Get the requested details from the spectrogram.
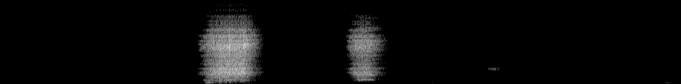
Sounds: Sniff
